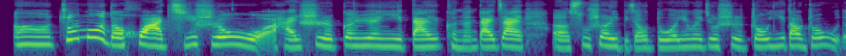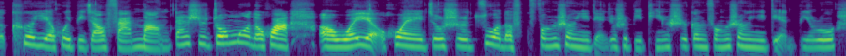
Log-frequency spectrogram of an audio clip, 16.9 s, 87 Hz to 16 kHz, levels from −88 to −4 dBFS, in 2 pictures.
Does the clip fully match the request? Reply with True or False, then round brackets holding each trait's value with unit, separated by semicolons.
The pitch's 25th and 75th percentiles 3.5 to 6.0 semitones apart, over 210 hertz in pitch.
False (3.1 semitones; 220 Hz)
